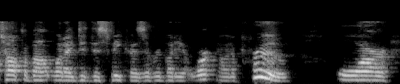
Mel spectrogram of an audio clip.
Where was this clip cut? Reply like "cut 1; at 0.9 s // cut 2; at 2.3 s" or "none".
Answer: cut 1; at 1.1 s // cut 2; at 2.2 s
